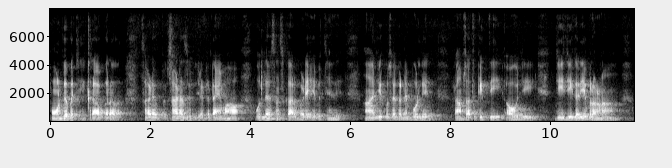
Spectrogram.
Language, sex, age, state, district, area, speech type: Dogri, male, 45-60, Jammu and Kashmir, Samba, rural, spontaneous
